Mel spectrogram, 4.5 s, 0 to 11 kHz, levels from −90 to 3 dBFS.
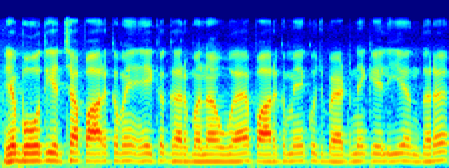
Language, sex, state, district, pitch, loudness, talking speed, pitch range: Hindi, male, Chandigarh, Chandigarh, 145 Hz, -17 LUFS, 240 wpm, 140-150 Hz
